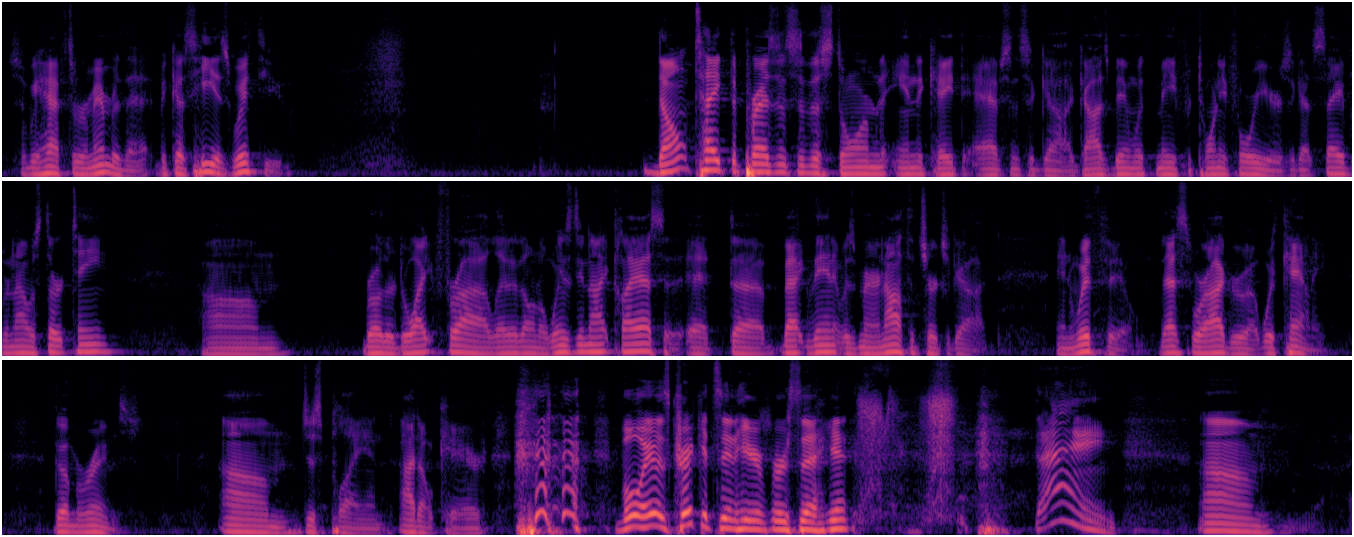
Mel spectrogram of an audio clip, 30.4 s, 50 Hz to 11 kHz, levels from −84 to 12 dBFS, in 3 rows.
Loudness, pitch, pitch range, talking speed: -29 LUFS, 120 Hz, 110-135 Hz, 170 wpm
